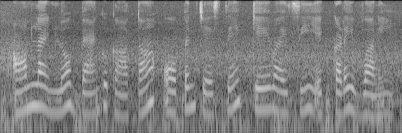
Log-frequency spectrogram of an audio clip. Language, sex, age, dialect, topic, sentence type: Telugu, female, 18-24, Central/Coastal, banking, question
